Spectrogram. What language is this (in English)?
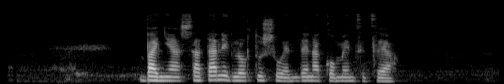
Basque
